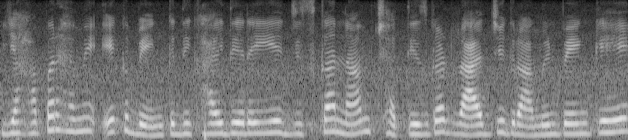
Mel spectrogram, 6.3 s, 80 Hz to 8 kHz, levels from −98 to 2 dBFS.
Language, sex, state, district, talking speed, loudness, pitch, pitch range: Hindi, female, Chhattisgarh, Raigarh, 160 wpm, -17 LUFS, 225 Hz, 210-245 Hz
